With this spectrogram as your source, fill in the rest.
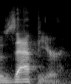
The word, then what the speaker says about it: Zapier: How to say Zapier. Oh, there you go. Rhymes with happier, so Zapier.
